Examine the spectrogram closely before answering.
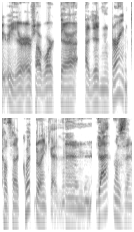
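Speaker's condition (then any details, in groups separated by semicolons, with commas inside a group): Parkinson's disease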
